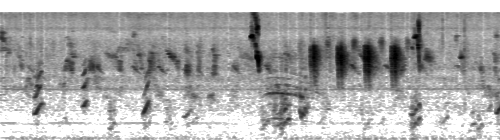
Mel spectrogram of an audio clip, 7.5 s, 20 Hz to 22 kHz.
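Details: A baby banded mongoose, described as paralysed with a suspected viral infection, gives short, rising squeaks repeated irregularly, with harsher hissy bursts later, one week into the illness, on 28 November 2015.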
